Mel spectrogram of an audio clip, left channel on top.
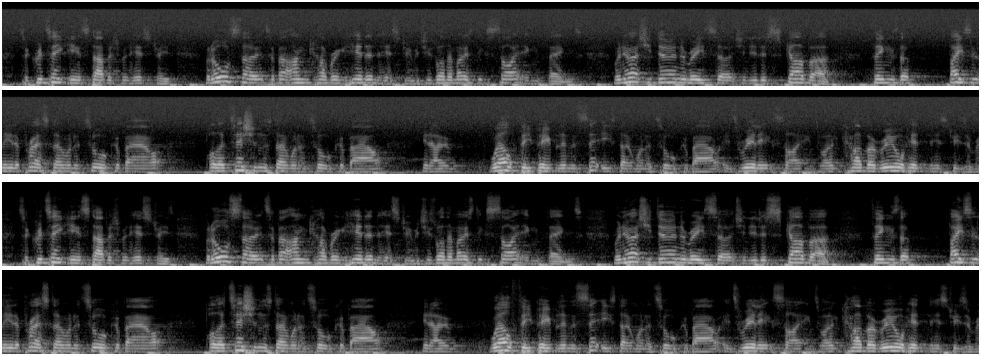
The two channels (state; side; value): noise; left; hiss, 13 dB below the sound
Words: So critiquing establishment histories. But also it's about uncovering hidden history, which is one of the most exciting things. When you're actually doing the research and you discover things that basically the press don't want to talk about, politicians don't want to talk about, you know, wealthy people in the cities don't want to talk about. It's really exciting to uncover real hidden histories of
